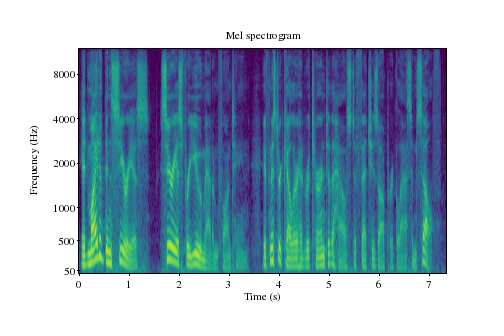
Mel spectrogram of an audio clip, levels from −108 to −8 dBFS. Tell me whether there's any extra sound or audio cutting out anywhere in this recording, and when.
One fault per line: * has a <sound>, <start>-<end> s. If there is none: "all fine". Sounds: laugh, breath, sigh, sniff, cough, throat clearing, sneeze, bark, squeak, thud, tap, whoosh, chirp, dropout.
all fine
